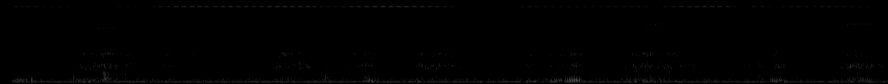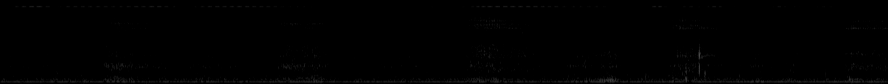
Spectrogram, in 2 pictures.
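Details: Baby snoring: soft, regular noisy breaths with a faint rattling snore on each cycle, about 25 breaths a minute, over a steady low hum.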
